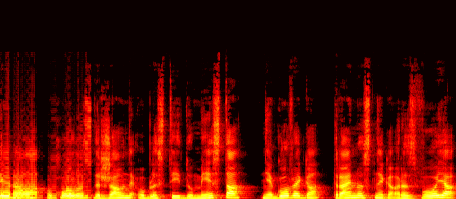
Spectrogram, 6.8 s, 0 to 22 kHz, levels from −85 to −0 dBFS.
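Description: From the very start to about 1.37 s, the speech turns into a rigid, metallic buzz pitched at 200 Hz, with the words still roughly traceable underneath. This is robotic sound from repeated short buffers: new audio likely arrived too seldom, so the playback kept looping the most recent fragment, for most of that stretch, while the real signal was skipped. A 200 Hz buzz fits fragments about 5 ms long.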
